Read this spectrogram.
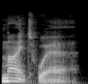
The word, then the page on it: nightwear: British English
